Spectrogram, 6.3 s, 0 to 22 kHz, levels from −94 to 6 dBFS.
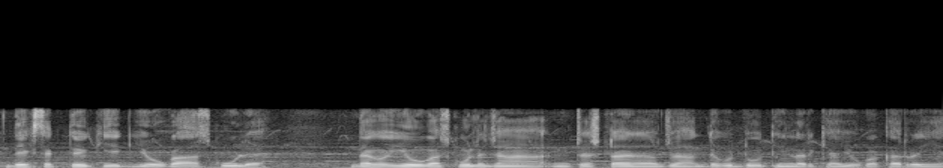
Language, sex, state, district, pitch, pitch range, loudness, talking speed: Hindi, male, Madhya Pradesh, Katni, 135 Hz, 130-155 Hz, -17 LUFS, 220 wpm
